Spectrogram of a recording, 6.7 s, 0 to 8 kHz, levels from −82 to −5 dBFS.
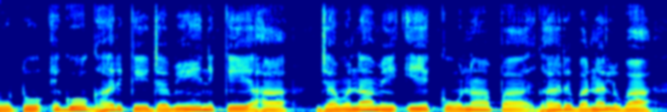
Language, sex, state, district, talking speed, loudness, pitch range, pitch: Bhojpuri, male, Bihar, Gopalganj, 135 wpm, -22 LUFS, 140-170 Hz, 150 Hz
